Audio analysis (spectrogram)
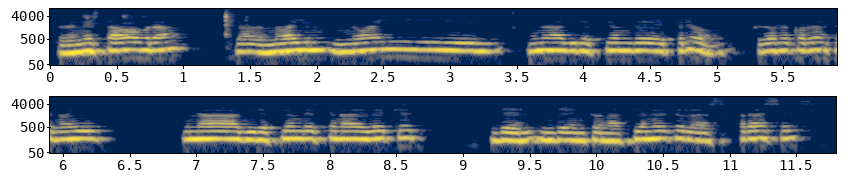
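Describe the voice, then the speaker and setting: A man's voice: sits high, little pitch movement, unhurried, dull audio. A man talking in a casual group discussion, hesitant, with many fillers and restarts.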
